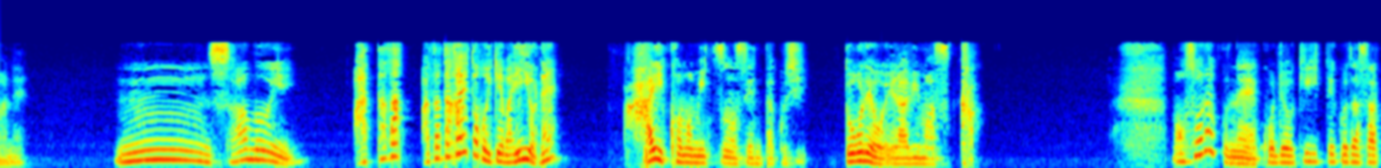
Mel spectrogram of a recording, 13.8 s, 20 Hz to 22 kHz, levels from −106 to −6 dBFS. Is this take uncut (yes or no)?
no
